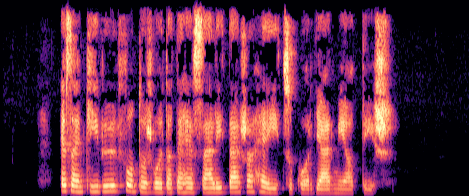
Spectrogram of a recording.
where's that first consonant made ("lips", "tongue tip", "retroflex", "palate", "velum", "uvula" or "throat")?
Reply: tongue tip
